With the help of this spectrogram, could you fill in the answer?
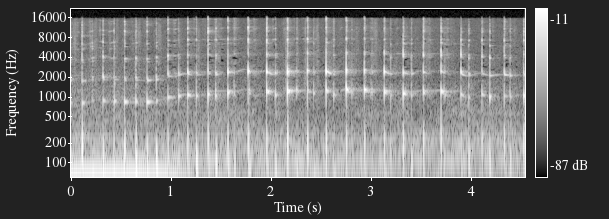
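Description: Fingertips tap quickly on the base and side of a hollow stainless steel water bottle in a steady, slightly uneven run of light taps. Each tap is a short, bright metallic tick with a brief tonal ring around 1.2 kHz and 2.4 kHz, getting a little louder partway through.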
